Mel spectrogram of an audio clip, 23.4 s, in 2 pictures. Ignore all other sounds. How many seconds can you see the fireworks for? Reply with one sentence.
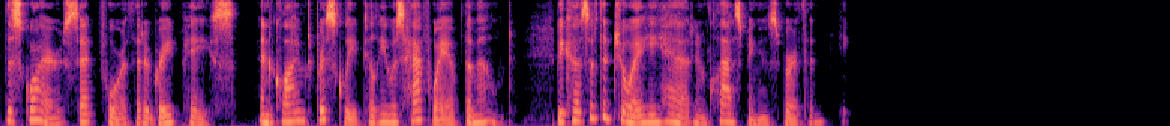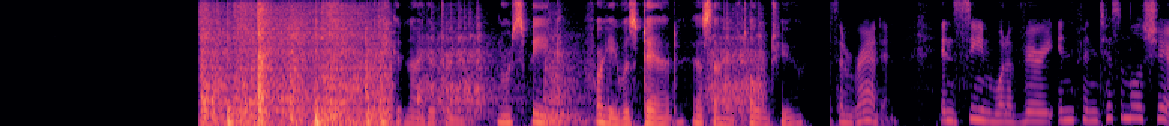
You can hear the fireworks for 6 seconds altogether.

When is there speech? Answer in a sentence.
You can hear the speech from 0.0 to 8.4 s and from 15.4 to 23.3 s.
